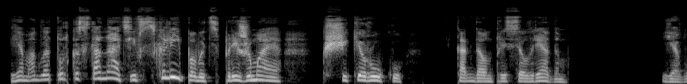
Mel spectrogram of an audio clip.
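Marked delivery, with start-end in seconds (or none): none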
